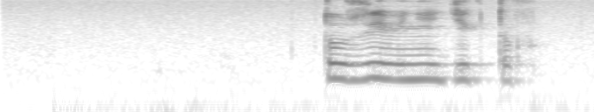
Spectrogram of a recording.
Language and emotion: Russian, neutral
